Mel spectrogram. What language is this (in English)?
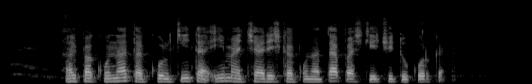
Imbabura Highland Quichua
